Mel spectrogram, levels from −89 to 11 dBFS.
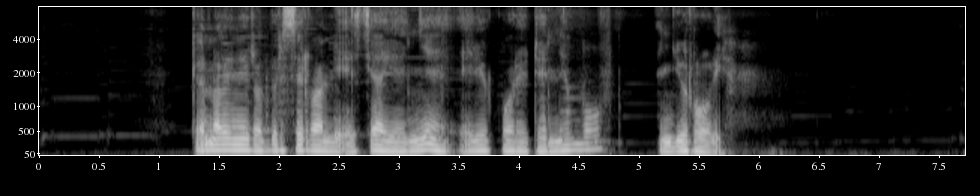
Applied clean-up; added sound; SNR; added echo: neural mask model DeepFilterNet 3.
